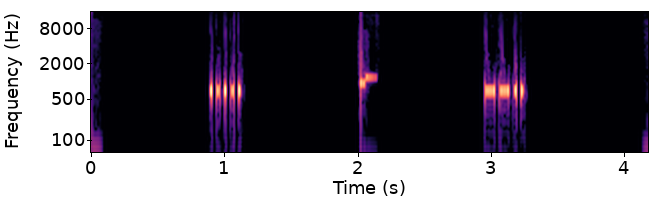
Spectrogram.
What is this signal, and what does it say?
Morse code, heard as a keyed tone, about 46 wpm, 700 Hz. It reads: 5 Z
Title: Single Letter-Number 45wpm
